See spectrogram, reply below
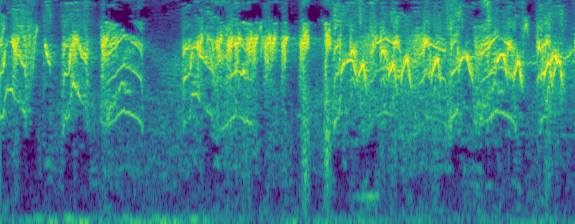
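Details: Sunbirds on a lure recording: sharp, arched chirps in a quick series, a short near-silent gap just after one second, then dense high twittering.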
